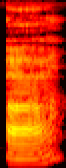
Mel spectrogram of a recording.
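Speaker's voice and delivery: A held long; A allongé. Shown as a demonstration. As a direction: stretch the vowel A out, "aaa". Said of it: "on va prononcer plus long". (« A » prononcé plus long, voyelle tenue)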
